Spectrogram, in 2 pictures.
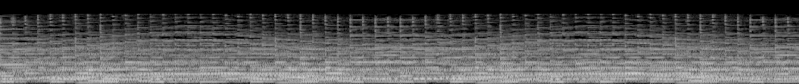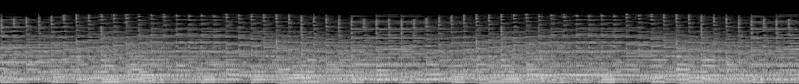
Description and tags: short loops 20 02 2015 4
made in ableton live 9 lite
- vst plugins : Alchemy
- midi instrument ; novation launchkey 49 midi keyboard
you may also alter/reverse/adjust whatever in any editor
please leave the tag intact
gameloop game music loop games dark sound melody tune church
game, games, church, tune, sound, gameloop, loop, melody, dark, music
